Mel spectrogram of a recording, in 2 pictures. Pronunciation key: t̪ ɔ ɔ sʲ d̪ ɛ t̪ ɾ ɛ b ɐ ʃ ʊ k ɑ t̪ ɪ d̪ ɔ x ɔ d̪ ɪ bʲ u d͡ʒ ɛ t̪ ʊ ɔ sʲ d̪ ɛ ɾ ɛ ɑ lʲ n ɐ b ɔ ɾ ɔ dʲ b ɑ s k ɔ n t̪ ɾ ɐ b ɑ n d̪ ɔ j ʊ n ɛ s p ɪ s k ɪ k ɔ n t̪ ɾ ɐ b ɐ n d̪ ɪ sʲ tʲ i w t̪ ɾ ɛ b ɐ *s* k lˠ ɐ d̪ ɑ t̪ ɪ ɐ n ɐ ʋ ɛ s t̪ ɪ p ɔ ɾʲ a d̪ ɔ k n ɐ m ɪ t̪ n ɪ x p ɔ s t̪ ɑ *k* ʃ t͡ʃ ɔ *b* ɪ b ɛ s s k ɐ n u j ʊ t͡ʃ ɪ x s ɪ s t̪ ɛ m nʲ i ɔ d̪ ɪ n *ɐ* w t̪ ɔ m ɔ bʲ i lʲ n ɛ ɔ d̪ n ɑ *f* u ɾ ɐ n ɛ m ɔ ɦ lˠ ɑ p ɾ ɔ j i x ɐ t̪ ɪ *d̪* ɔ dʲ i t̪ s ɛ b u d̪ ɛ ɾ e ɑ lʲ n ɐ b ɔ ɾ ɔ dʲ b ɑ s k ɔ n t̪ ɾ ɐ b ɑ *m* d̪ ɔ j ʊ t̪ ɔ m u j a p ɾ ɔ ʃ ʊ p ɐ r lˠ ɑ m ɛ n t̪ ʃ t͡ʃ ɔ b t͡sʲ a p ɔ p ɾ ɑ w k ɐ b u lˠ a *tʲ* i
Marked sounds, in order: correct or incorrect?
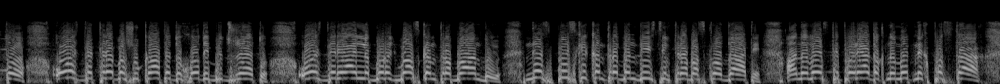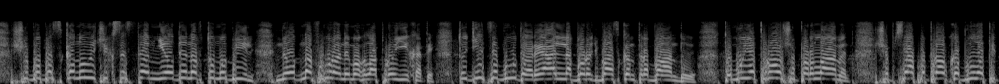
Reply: correct, incorrect: x, correct, correct, correct, incorrect: t̪, incorrect: n, incorrect: pʲ

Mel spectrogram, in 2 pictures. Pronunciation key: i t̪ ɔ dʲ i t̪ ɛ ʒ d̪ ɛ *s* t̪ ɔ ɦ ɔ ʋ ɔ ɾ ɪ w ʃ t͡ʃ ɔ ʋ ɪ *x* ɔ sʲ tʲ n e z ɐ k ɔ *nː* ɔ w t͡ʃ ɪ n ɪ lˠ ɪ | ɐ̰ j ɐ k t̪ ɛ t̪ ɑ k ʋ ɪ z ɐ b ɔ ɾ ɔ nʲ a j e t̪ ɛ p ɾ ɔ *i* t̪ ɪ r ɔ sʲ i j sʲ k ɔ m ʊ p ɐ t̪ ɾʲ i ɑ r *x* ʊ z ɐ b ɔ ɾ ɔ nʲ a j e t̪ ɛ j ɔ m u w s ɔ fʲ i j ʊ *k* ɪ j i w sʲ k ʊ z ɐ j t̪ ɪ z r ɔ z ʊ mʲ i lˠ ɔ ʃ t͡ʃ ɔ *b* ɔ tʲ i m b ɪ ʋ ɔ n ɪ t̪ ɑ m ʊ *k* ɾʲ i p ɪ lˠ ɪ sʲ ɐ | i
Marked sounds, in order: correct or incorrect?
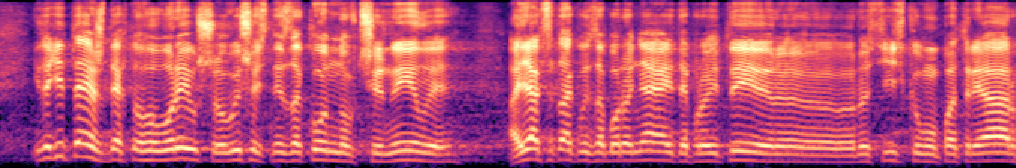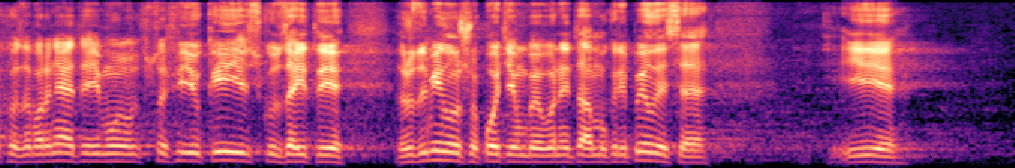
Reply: incorrect: x, incorrect: ʃ, correct, incorrect: j, correct, correct, incorrect: p, correct

